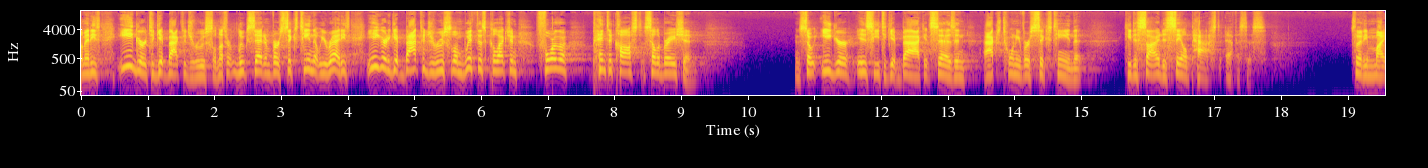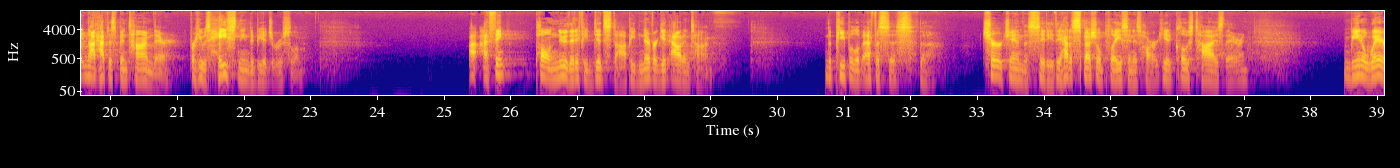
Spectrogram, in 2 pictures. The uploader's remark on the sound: at Redemption Hill Church on Sunday, March 14th, 2021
